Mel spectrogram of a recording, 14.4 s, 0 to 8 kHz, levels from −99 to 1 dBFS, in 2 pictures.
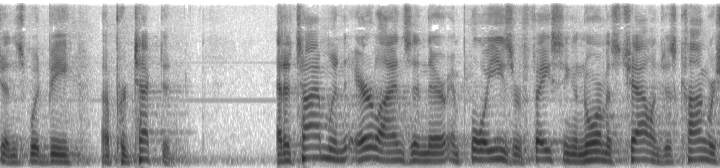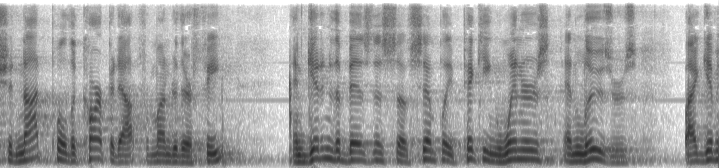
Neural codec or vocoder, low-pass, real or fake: none; 7.2 kHz; real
